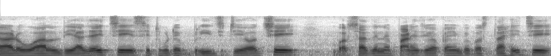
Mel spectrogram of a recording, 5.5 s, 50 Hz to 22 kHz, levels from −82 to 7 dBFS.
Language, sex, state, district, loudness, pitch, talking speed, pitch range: Odia, male, Odisha, Malkangiri, -19 LUFS, 100 Hz, 185 wpm, 95-120 Hz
